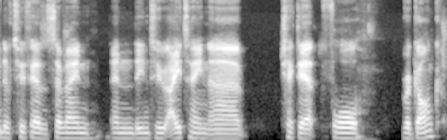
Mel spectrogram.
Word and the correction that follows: Ragnarok: For English listeners, Ragnarok.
